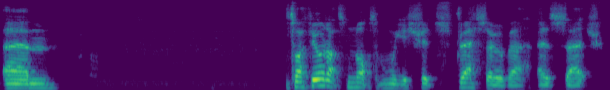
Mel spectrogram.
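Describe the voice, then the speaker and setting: A young man on an online discussion panel thinks out loud tentatively, often opening with "I feel." His voice is medium-pitched and fairly bright, and he speaks slowly. The audio is dull and lo-fi.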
